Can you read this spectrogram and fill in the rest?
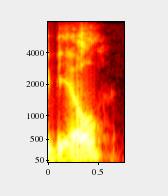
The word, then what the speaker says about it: Beal: It rhymes with heel. – The problem with them trading for Bradley Beal is that they would 100% have to throw in, not throw in, he'd be the centerpiece of the deal.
